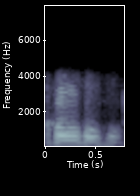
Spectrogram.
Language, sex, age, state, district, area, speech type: Marathi, female, 45-60, Maharashtra, Amravati, rural, conversation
